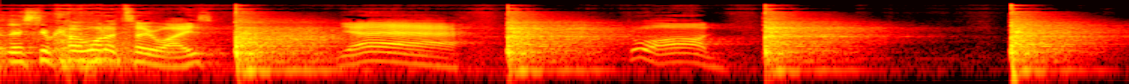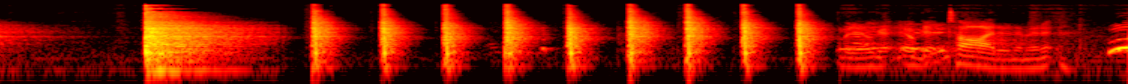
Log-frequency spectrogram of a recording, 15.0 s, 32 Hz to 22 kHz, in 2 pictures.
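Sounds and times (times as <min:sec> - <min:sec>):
sledgehammer striking steel: 0:01.5 - 0:07.8, 0:08.4 - 0:13.1.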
